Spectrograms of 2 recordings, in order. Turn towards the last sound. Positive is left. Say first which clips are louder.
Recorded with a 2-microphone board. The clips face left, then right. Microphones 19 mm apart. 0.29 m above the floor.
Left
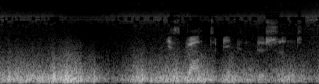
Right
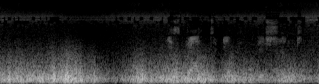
# left 1 dB
turn(degrees=75)  # may be behind; listen again after turning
